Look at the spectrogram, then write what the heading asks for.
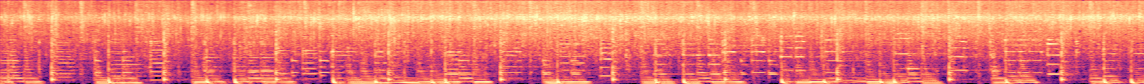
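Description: Sliced ivy gourd sizzling in hot oil in an aluminium wok, stirred with a metal spatula that clicks and scrapes against the pan. Background music with a steady beat plays over it.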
